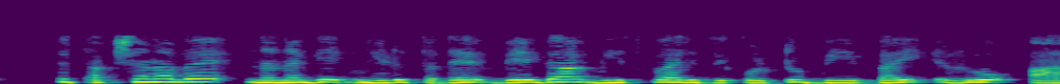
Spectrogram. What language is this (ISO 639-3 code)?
kan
